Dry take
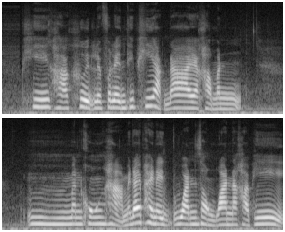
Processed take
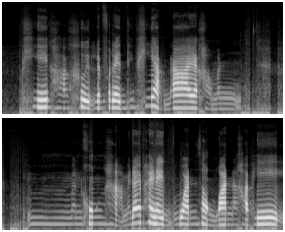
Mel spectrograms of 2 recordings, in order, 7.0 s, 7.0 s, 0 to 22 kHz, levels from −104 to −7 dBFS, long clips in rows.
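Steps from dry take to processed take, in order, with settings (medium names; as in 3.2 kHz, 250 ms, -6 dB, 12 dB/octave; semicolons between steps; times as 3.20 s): treble shelf 4.6 kHz -10 dB, from 4.00 s -2 dB, from 5.73 s -11.5 dB; level held to a coarse grid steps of 23 dB; wow and flutter 29 cents; trim +4 dB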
